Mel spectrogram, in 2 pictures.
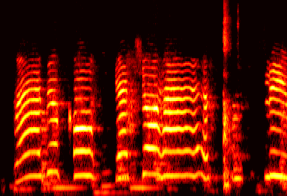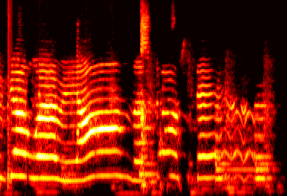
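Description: A woman singing a melody, gliding between held notes with vibrato toward the end, over a lower instrumental accompaniment.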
